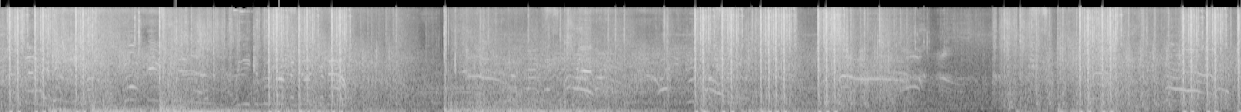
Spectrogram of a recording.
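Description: A heavy machine gun fires in loud, rapid bursts.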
